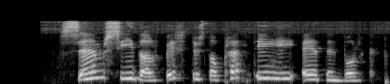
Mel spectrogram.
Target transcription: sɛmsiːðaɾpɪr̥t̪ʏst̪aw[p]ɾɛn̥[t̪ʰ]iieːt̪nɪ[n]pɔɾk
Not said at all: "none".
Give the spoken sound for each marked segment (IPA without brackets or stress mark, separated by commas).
pʰ, t̪, n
